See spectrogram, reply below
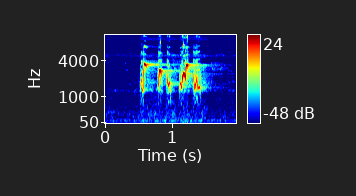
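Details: Sooty-headed Bulbul song used to train young hand-reared and wild-caught birds, in styles called sap dok, boem and rik: one loud phrase of four or five quick, warbled whistled notes with a thin high whistle running above.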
